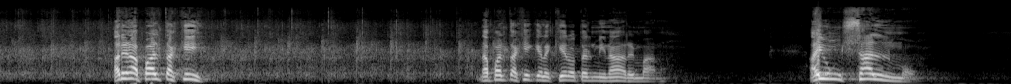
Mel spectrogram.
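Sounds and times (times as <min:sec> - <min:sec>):
audience applauding: 0:00.0 - 0:06.1
speech: 0:01.2 - 0:02.2, 0:04.8 - 0:06.7, 0:08.1 - 0:09.2.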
